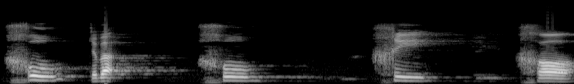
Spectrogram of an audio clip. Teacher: Kalau mau buang dahak itu tempatnya kha.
